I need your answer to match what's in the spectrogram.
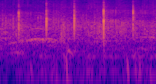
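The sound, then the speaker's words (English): A church audience claps in a slow, steady rhythm for a woman about to help take up the offering, about six crisp, fairly soft claps spaced evenly apart over a low background hum, with no voices standing out. “Come on, let's give her a clap.”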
